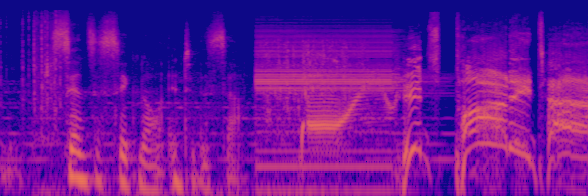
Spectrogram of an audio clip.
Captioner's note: buzzing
